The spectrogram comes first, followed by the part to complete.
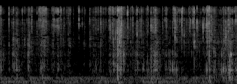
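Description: Plastic wrapper of a Panini Prizm football hanger pack crinkling in irregular crackles as it is handled and torn open.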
